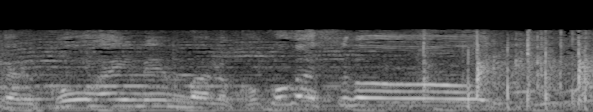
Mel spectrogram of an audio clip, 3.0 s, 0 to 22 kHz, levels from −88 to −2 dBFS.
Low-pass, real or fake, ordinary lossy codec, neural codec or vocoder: 7.2 kHz; real; MP3, 32 kbps; none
